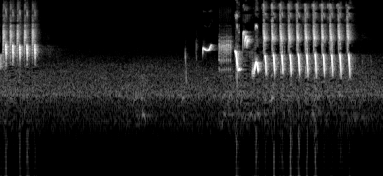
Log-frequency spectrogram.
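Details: Common nightingale song used for goldfinch tutoring: a short rattle, then a long pause before a sharp note and a long, evenly paced trill of roughly sixteen repeated clicking notes.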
